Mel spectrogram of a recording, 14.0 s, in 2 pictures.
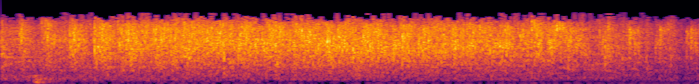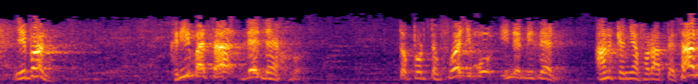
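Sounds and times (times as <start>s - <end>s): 
audience applause: 0.0s - 7.2s
speech: 7.2s - 7.6s, 8.7s - 10.1s, 11.1s - 13.9s.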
